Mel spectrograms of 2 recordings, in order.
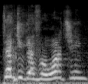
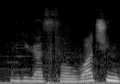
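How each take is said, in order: First: It is said loudly, with high energy. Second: It is said flatly, with low energy.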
